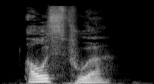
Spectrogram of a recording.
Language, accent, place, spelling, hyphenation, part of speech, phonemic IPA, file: German, Germany, Berlin, Ausfuhr, Aus‧fuhr, noun, /ˈaʊ̯sfuːɐ̯/, De-Ausfuhr.ogg
- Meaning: export (the act of exporting)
